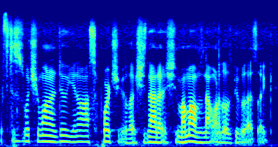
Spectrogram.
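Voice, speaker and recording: A young man from Minnesota, a musician guest chatting casually in an interview, loose and relaxed with frequent restarts. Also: on the high side, racing, vocal fry. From Minnesota, USA.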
